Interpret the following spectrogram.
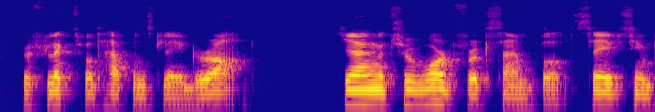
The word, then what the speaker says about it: Django: Django! You black son of a bitch! The D is silent here, Billy.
